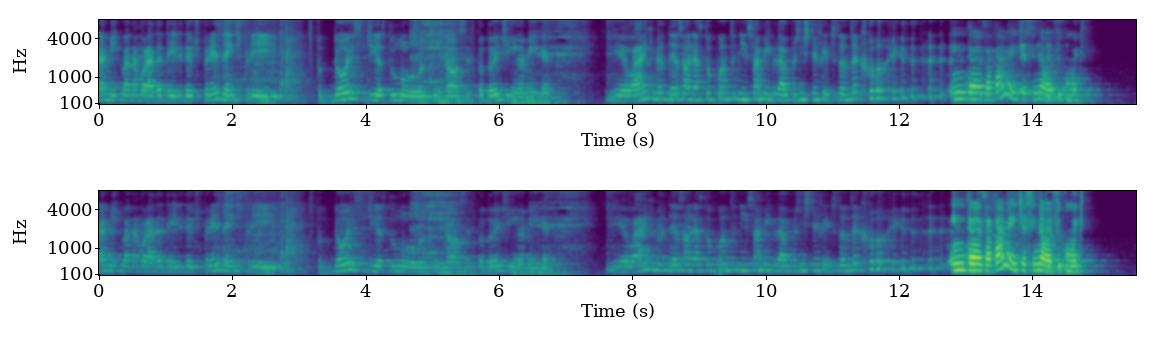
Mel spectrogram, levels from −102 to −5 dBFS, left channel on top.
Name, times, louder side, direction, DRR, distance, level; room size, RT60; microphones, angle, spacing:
voice 1, 0.0-2.8 3.3-6.8 7.6-12.8 13.8-14.5, left 5 dB, 90° left, 0.7 m, -40 dB
sound 1, 1.4-3.1 3.6-4.1 4.4-5.6 5.9-6.0 6.4-7.8 8.0-8.1 8.4-8.9, left 3 dB, 65° left, 2.1 m, -52 dB
voice 2, 12.8-14.8, right 10 dB, 85° right, 0.3 m, -24 dB
9.0 x 5.1 x 5.4 m
head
